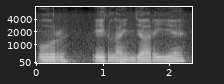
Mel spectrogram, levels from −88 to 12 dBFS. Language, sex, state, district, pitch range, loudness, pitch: Hindi, male, Uttar Pradesh, Saharanpur, 110-120 Hz, -16 LUFS, 120 Hz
